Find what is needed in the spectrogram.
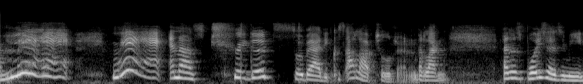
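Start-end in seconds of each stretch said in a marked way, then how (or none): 0.0-1.6 high mock newborn wail with a laugh; imitated baby cry over speakers. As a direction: mimic a crying baby on the speakers. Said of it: "so you just hear".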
